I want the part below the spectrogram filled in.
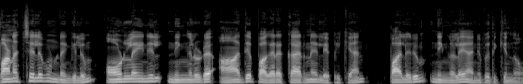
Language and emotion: Malayalam, neutral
